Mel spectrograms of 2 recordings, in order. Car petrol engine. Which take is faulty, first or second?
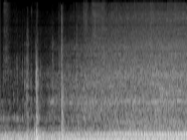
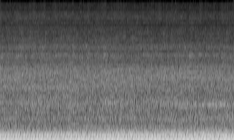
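second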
